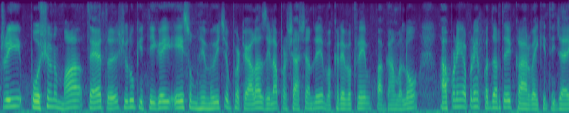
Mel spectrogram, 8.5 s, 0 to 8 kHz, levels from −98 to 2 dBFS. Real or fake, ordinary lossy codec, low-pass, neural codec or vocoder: fake; none; 7.2 kHz; codec, 16 kHz, 2 kbps, X-Codec, HuBERT features, trained on LibriSpeech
